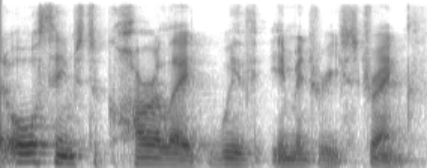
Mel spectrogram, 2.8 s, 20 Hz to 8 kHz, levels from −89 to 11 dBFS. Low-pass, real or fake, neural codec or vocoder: 7.2 kHz; real; none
